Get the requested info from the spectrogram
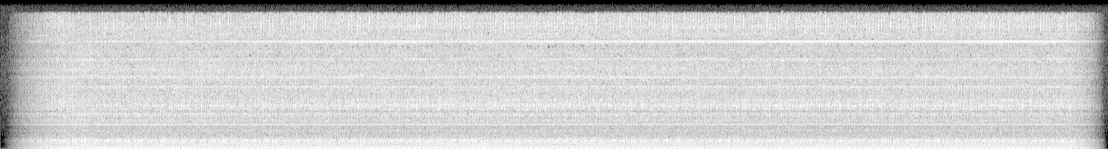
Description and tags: noisy PC
A nearly deceased PC rumbling its last breath.
computer, noise, office, old-computer, pc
